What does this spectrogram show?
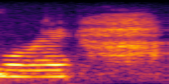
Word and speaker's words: mores: and it is pronounced mori i know it looks like morse but it's not it's moire um it comes out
